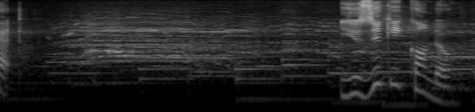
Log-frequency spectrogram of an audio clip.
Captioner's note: audience cheers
